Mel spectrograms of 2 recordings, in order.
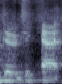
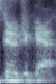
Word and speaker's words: Doja Cat: It's not Doja Cat. It's Doja Cat.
